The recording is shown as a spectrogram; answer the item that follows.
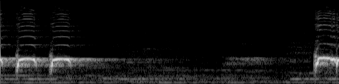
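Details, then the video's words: Zebra dove of a local wild strain singing loudly, used for luring doves: two short bubbling coo phrases, a quiet gap, then another rapid burst of clipped cooing notes. "PERKUTUT LOKAL ALAM GACOR SUARA BESAR DAN LANTANG"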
